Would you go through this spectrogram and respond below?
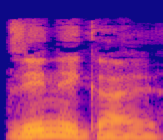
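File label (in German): "senegal", German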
